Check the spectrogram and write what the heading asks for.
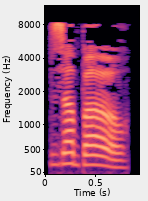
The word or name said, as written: zibo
